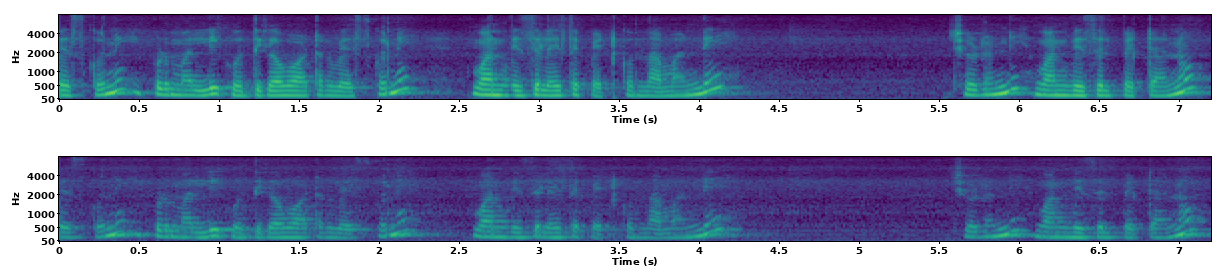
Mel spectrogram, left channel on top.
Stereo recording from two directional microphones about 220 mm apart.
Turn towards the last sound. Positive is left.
turn(degrees=50)  # may be behind; listen again after turning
